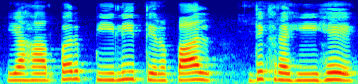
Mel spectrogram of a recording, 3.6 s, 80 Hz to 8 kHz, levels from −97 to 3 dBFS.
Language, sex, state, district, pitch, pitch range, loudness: Hindi, female, Madhya Pradesh, Bhopal, 235 Hz, 230-250 Hz, -17 LUFS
